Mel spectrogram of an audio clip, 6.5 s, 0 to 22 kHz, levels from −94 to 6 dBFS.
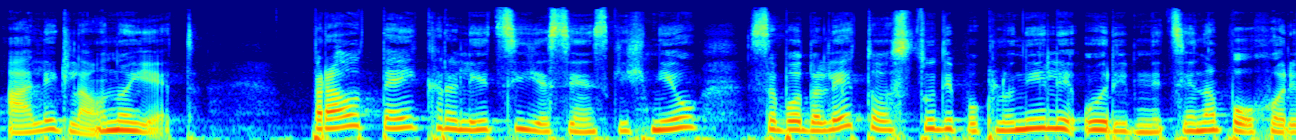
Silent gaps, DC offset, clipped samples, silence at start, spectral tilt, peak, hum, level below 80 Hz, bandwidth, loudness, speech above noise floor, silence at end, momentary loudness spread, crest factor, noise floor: none; under 0.1%; under 0.1%; 0.05 s; -6.5 dB/octave; -4 dBFS; none; -38 dBFS; 17.5 kHz; -22 LUFS; 33 dB; 0 s; 8 LU; 18 dB; -54 dBFS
